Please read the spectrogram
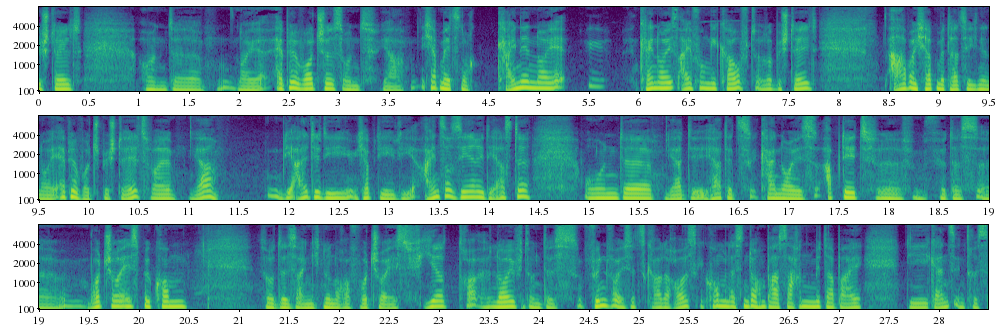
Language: German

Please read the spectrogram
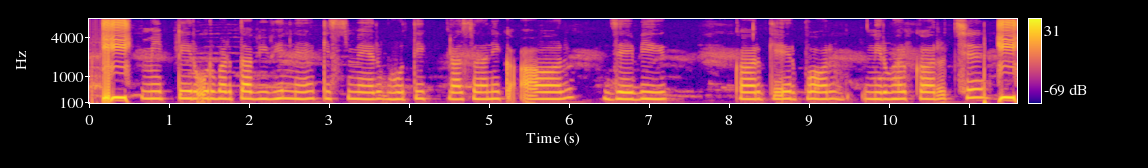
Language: Magahi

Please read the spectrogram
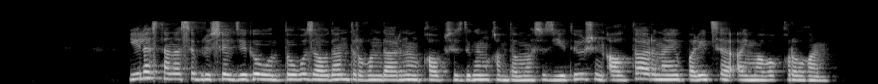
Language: Kazakh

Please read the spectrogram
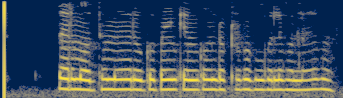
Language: Odia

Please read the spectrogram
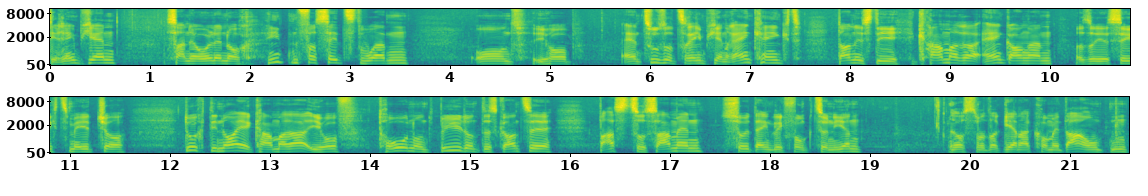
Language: German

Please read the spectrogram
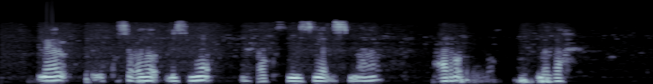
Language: Somali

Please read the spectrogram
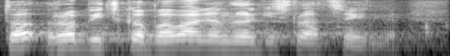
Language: Polish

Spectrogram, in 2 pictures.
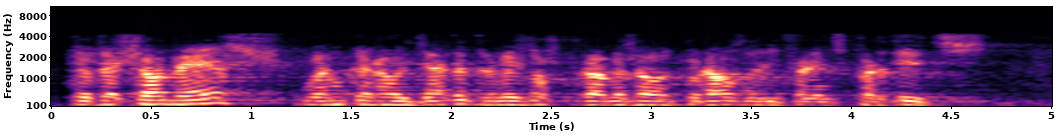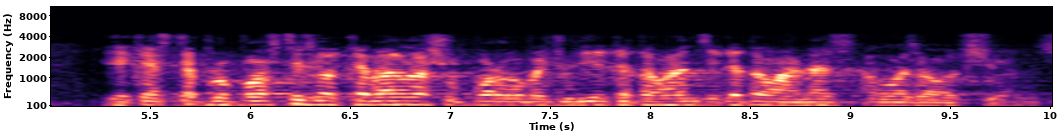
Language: Catalan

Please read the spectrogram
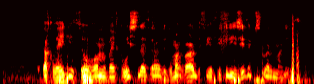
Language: Kabyle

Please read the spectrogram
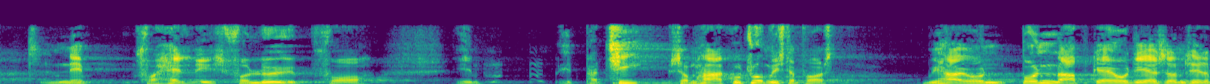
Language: Danish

